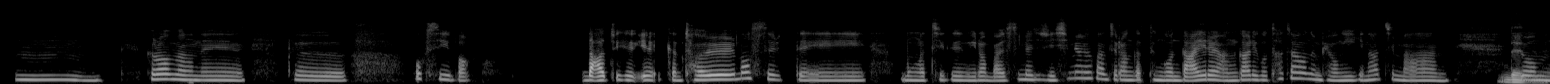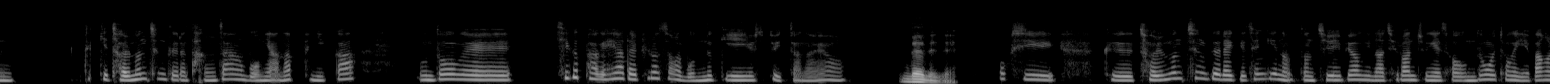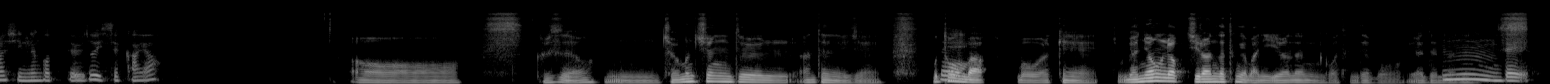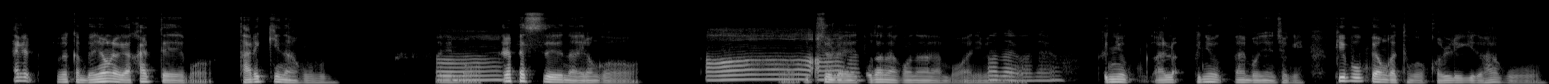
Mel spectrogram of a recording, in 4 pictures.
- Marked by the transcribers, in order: other background noise; teeth sucking
- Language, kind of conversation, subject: Korean, unstructured, 운동을 시작하지 않으면 어떤 질병에 걸릴 위험이 높아질까요?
